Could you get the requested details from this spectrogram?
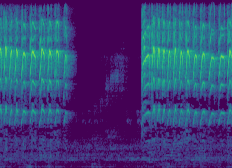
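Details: Javan white-eye female in breeding condition calls in quick high 'icir' trills, about a second of rapid beaded notes, a silent gap, then another fast chattering run used to stir male birds.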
